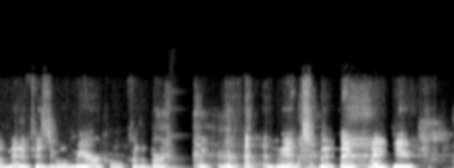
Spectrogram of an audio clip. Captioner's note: all laughing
